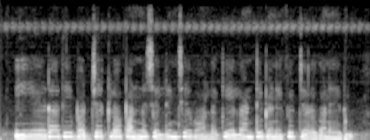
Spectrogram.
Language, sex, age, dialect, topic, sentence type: Telugu, female, 60-100, Telangana, banking, statement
